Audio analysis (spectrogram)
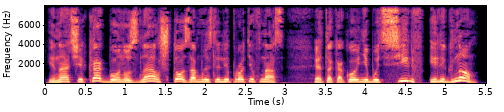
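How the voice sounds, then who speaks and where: A man voicing a quick, lively young noblewoman in an audiobook. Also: sits high, no room sound, studio quality, voice pushed up. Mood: eager. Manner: eager, exclaiming.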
